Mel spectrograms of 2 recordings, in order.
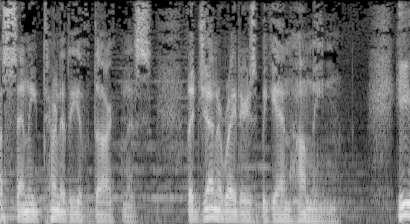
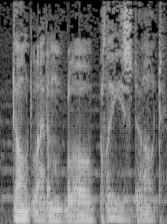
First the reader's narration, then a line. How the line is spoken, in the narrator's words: murmured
